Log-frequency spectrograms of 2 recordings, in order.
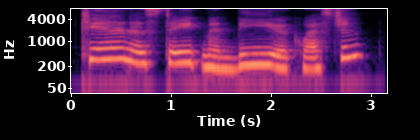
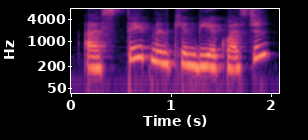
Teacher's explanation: a question statement has a different intonation it goes constantly and then rises at the end suddenly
